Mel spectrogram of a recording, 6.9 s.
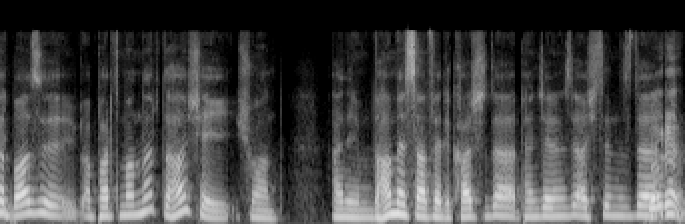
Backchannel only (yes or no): yes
